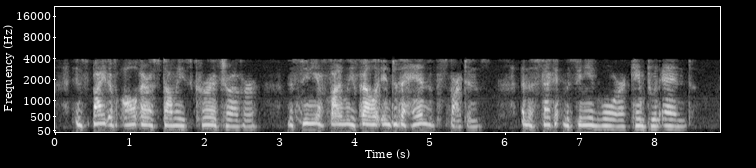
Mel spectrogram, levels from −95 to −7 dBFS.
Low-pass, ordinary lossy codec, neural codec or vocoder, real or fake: 7.2 kHz; AAC, 16 kbps; none; real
